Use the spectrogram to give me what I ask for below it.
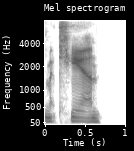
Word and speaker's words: McCann: A lot of times people say McCain. People get it mixed up with John McCain. So I've gotten pretty used to people mispronouncing my last name, but it actually is McCann.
